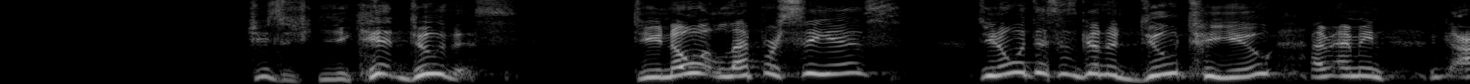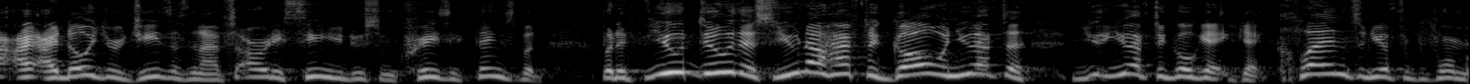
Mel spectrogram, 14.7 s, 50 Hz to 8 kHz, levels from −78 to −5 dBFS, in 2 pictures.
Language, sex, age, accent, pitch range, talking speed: English, male, 40-59, American, 170-255 Hz, 260 wpm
